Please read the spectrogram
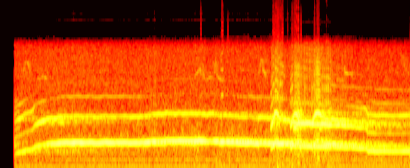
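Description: A wolf howl: one long call that rises at the start, holds a steady pitch, wavers briefly about three seconds in, then drops lower toward the end.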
